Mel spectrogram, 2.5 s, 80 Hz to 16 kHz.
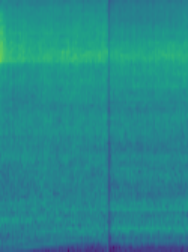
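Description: A Woodmizer LT70 sawmill head whines steadily as it lowers an inch, a loud continuous motor tone with a brief dip partway through.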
